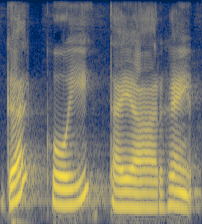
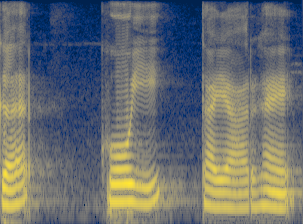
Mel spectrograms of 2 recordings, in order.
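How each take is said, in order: First: It is spoken at a normal pace. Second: It is spoken slowly and deliberately.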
